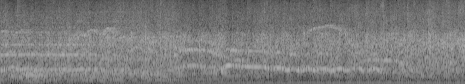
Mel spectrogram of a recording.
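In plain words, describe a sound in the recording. A clarinet plays a winding melody.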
